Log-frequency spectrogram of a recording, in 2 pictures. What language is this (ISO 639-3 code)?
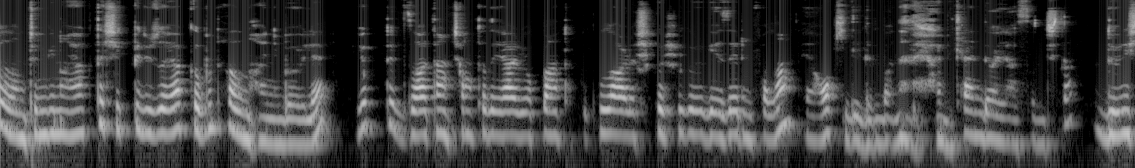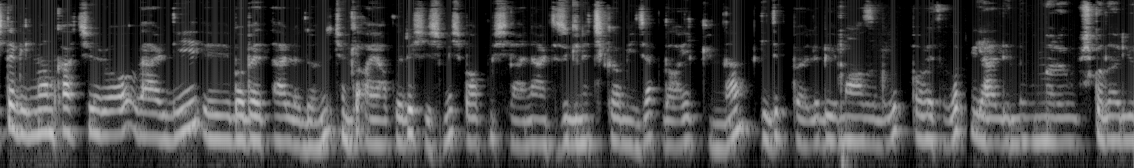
tur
